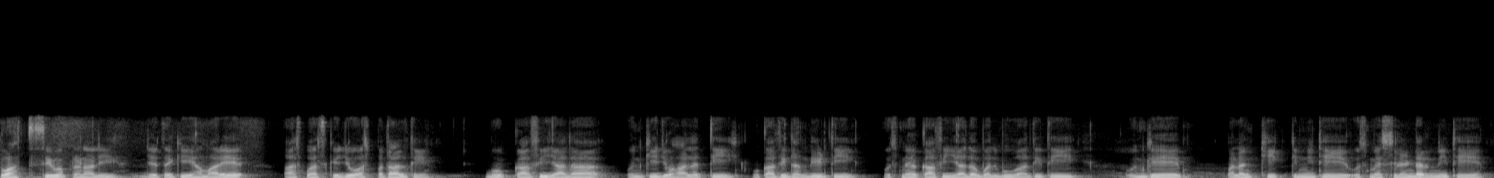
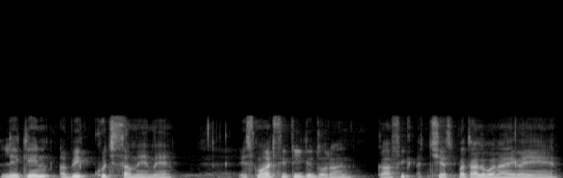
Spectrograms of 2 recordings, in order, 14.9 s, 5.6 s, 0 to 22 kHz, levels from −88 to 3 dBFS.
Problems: background sounds at intervals, background conversations at intervals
